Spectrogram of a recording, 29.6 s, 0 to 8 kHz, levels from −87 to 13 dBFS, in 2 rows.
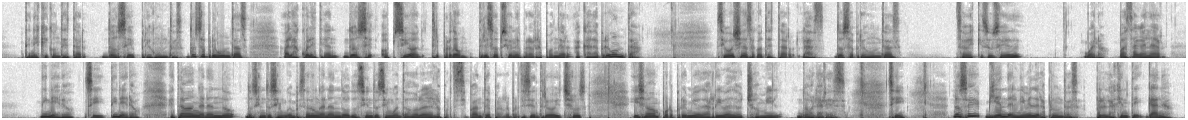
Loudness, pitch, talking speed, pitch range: -13 LUFS, 145 Hz, 155 wpm, 125-170 Hz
